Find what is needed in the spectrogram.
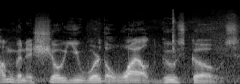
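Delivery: deep voice. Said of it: "We hear a deep voice say".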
